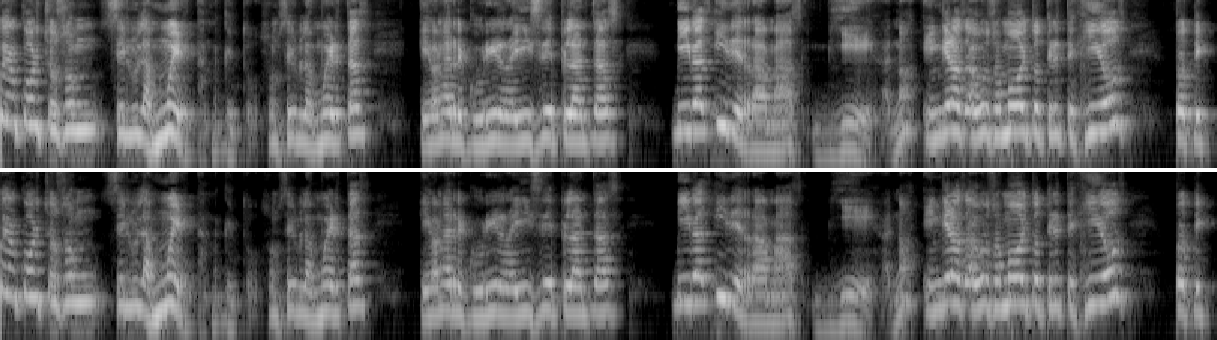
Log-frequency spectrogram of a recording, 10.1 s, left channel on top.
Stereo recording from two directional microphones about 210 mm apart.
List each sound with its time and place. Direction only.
0.0 s speech: 40° right (ahead or behind)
